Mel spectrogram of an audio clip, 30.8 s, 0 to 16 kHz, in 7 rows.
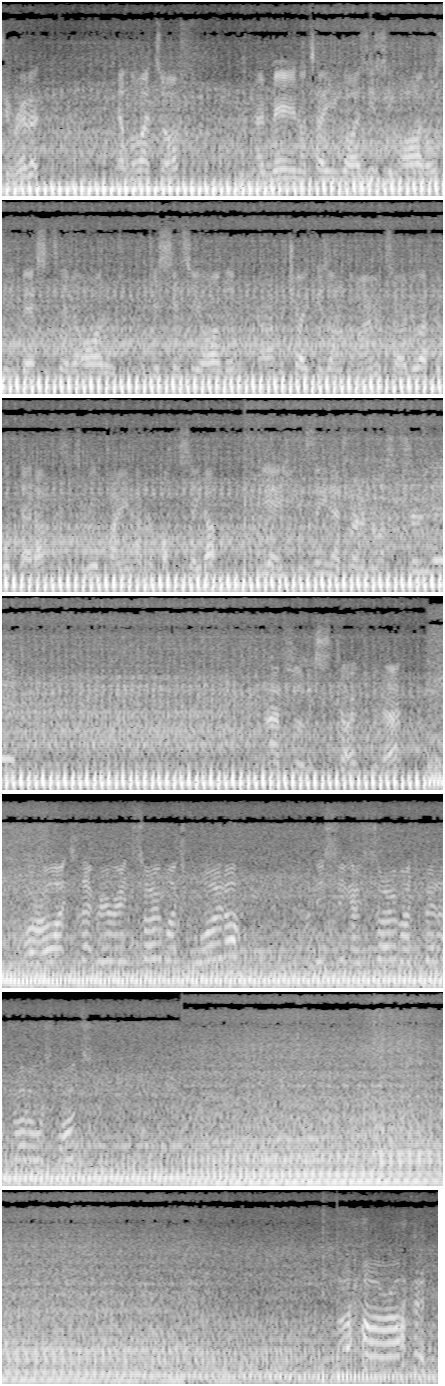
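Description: Small single-cylinder 440cc engine in a golf-cart buggy running steadily, then, after a cut, driving under load with its note rising and falling.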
